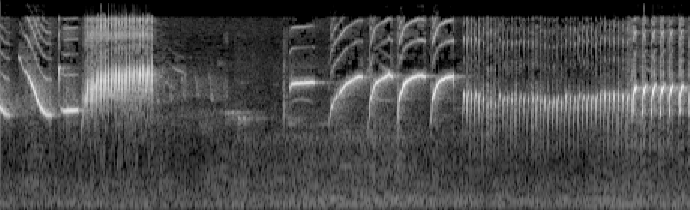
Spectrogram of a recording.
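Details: Energetic canary singing a long song used as a lure to get young canaries singing: downward whistled sweeps, a harsh buzzy burst, a run of quick rising arcs, then a steady buzzy roll ending in a rapid pulsed trill.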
